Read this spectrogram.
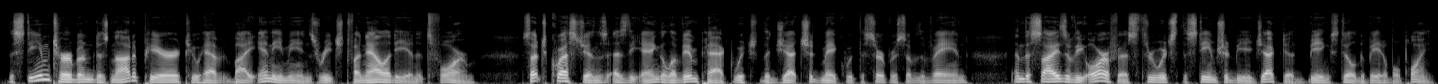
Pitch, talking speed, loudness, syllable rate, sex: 100 Hz, 215 wpm, -19 LUFS, 5.4 syllables/s, male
